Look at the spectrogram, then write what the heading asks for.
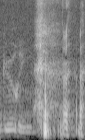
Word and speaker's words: Göring: Say his name in German. Hermann Göring. He does it so much better than me, but I try.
